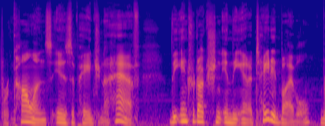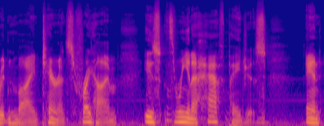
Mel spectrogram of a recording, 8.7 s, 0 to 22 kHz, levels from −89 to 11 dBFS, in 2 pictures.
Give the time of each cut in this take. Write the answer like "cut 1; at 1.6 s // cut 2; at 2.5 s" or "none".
none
